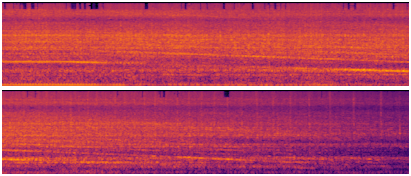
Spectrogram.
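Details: Bench grinder just fitted with a linisher belt attachment, first test run: smooth even whir at full speed with no rubbing or flapping, then pitch falls steadily as it coasts down; running fine.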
